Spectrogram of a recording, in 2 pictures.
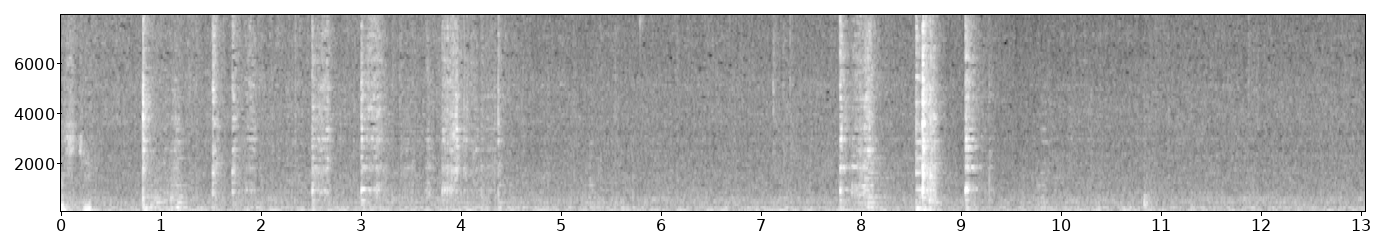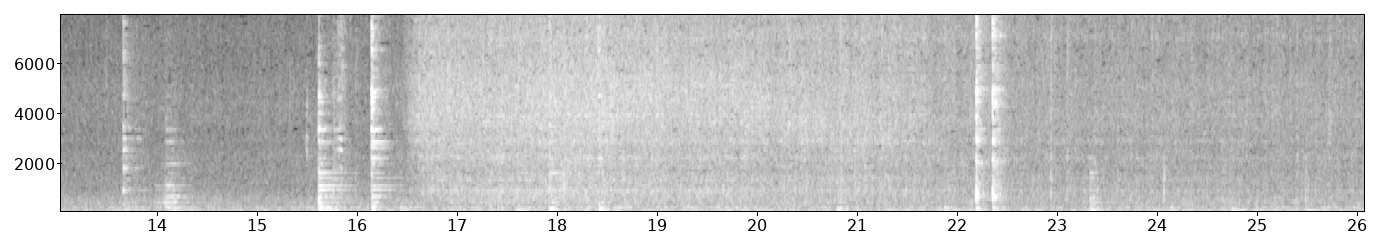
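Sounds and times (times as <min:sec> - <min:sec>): peppers sizzling in oil: 0:00.0 - 0:26.0
metal spatula scraping pan: 0:00.8 - 0:04.5, 0:07.8 - 0:09.3, 0:15.6 - 0:16.3.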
